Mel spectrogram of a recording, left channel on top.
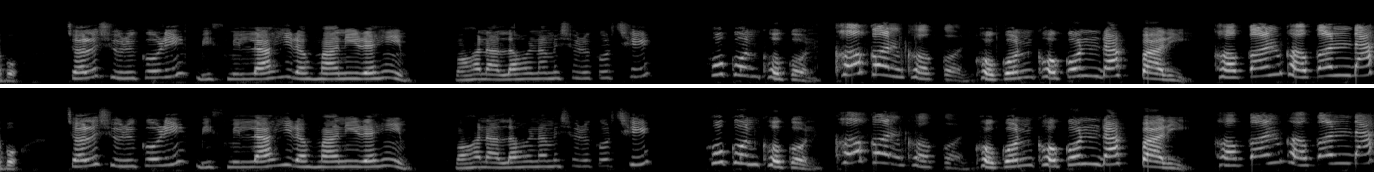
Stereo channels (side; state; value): both; normal; correlation 0.32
